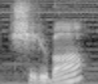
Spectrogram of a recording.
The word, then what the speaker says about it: Shiruba: Il introduit aussi les noms à base de couleurs, et dans ce cas, Shiruba et la prononciation japonaise de Silver, argenté donc.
